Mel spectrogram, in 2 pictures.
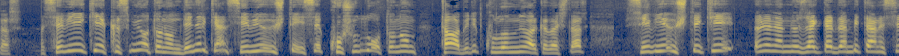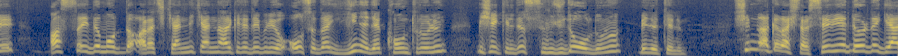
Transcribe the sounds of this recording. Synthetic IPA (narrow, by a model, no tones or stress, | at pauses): ɾ̥ | se̞vijeicʰijɛkʰɯsmɯo̞t̪ʰo̞no̞md̪e̞niɾcʰænse̞vijɛyʃt̪ʰɛisɛkʰo̞ʃulˠːuot̪ʰo̞no̞m | t̪ʰaːbiɾikʰulˠːanɯlˠɯjoaɾkad̪aʃlˠaɾ̥ | se̞vijɛyʃt̪ʰecʰi | ønø̞næmlʲiøzɛlʲːic̬lʲæɾd̪ænbiɾt̪ʰaːne̞si | asːajɯd̪amo̞d̪ːaaɾat͡ʃcʰɛnd̪inicʰɛnd̪inhɦaɾecʰɛt̪ʰe̞d̪e̞bilʲijo̞ʔo̞lˠsad̪ajinɛd̪ɛkʰo̞nt̪ʰɾo̞lʲyn | biʃe̞cilʲd̪ɛsyɾyd͡ʒyd̪ɛo̞lˠd̪uːnube̞lʲiɾt̪ʰe̞lʲim | ʃimd̪iaɾkad̪aʃlˠaɾse̞vijɛd̪øɾd̪ɛɟæ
